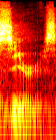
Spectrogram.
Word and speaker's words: Cyrus: them My name is Cyrus. It’s spelled like “Cyrus,” pronounced like “See Rooster,” just take out the “ter” Thank you very much for watching and have a wonderful day!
